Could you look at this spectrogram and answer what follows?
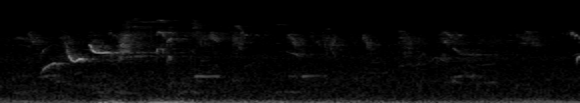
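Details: Nestling great tits in a nest box during an evening feeding visit: a couple of bright whistled notes early, then many short, high chirps repeated in quick succession over a low rumbling background.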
